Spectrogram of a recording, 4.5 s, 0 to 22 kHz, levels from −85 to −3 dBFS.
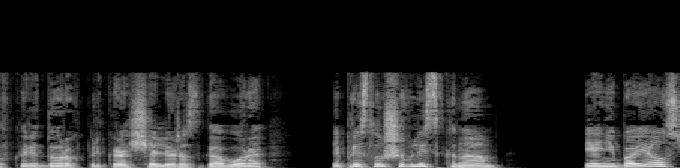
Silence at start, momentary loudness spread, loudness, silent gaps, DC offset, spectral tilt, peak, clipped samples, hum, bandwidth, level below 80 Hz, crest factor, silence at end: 0 s; 6 LU; -19 LUFS; 2.11-2.19 s, 3.64-3.88 s; under 0.1%; -4.5 dB/octave; -4 dBFS; under 0.1%; none; 13 kHz; -48 dBFS; 16 dB; 0 s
